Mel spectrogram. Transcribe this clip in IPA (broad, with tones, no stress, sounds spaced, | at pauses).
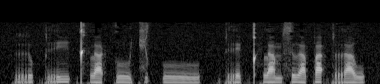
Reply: r u˨˩ k̚ p r iː˦˥ p̚ kʰ l a˨˩ k̚ ʔ uː˨˩ t͡ɕ u˨˩ k̚ ʔ uː˨˩ | p r e˨˩ k̚ pʰ l a˧ m s ɯ˨˩ a̯ p a˥˩ ʔ p r a˧ w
